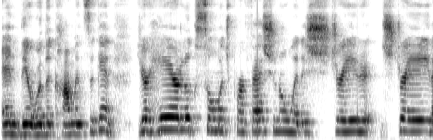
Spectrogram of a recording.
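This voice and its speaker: A woman's fairly high-pitched, animated voice with hardly any pauses, over noticeable background noise. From New York, the Bronx; Puerto Rican. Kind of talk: casual faith chat, testimony.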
